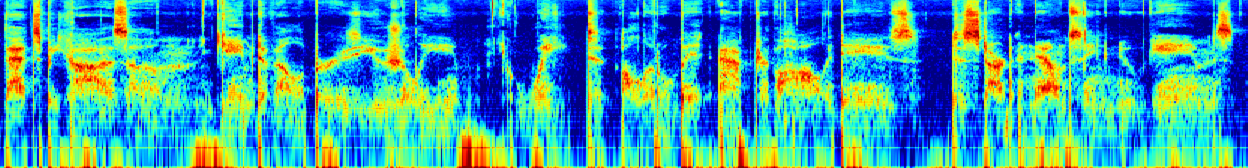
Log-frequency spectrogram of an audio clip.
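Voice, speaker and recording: An ASMR news host who speaks entirely in a whisper. The delivery is very slow and gentle, with phrases parcelled out softly as the recap goes along. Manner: soft, unhurried whispering. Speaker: host of a gaming news show.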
